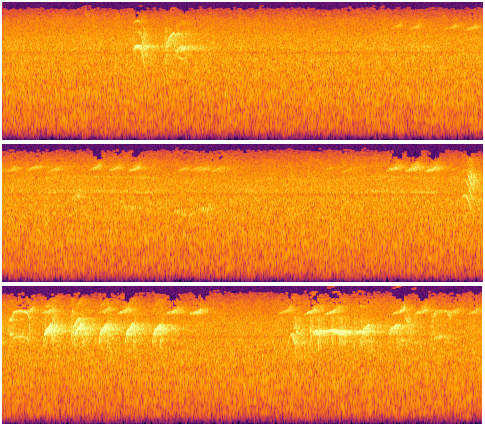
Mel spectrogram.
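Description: Steady rush of a river with birds calling over it: a short call about two seconds in, faint high chirps, then two quick runs of sharp, high notes, about five in a row, later on.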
